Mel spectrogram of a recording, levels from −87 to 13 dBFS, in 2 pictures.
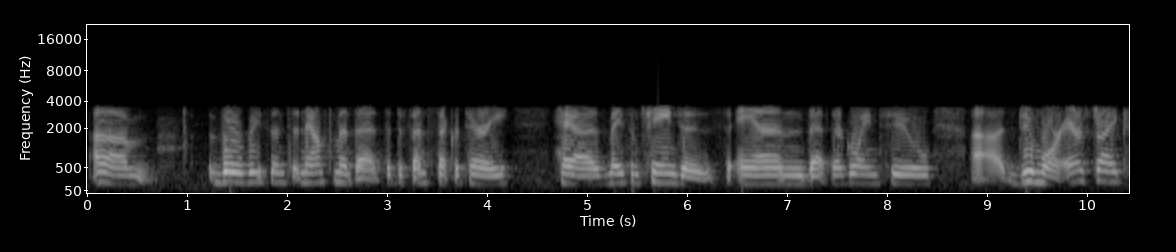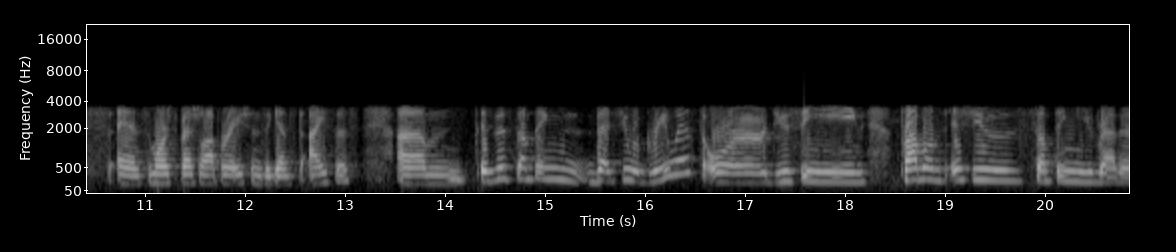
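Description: From 5.70 s to the end, pre-emphasis is left on: a treble boost that fits a 50 µs FM curve and was never undone by its matching de-emphasis, lifting 10 kHz about 11 dB over 1 kHz. It sounds thin, bright and sibilant, and a spectrogram shows the upper bands abruptly denser from 5.70 s.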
